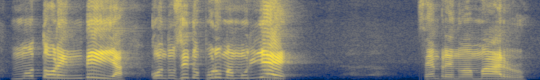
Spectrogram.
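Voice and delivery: loud, slow salesman spiel; car ad pitch. Acted. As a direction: sell the car like a radio ad. Mock car-sale advert pitch. (anúncio de venda de carro)

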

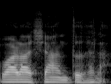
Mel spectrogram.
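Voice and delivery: ordinary delivery, nothing marked

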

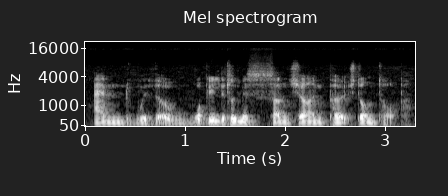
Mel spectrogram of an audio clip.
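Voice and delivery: ordinary delivery

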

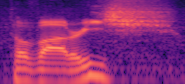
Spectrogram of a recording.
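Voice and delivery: Tovarish said the Russian way, ee sound at the end. Shown as a demonstration. Streamer asks chat if Tovarish sounds Russian enough. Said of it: "Am I putting the emphasis on the right syllable?".

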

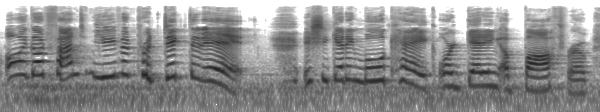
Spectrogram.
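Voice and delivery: loud, high, thrilled outburst; real excited yelling at a viewer; excited shout. Real, not acted. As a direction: shout it out, amazed the chat guessed right. Chat guessed the bathrobe.

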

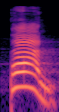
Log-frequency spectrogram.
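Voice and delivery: بان as "pan", with short "a"; short vowel in بان. Shown as a demonstration. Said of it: "الفرق بين الشورت فاول واللونج فاول".

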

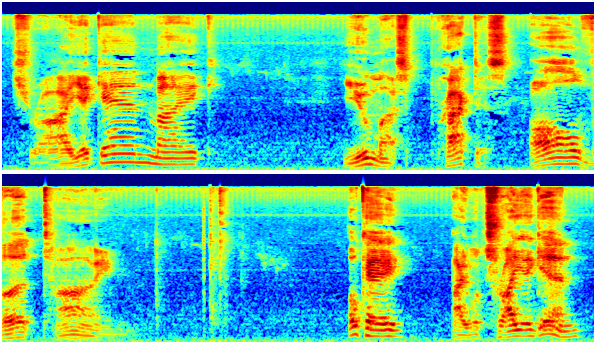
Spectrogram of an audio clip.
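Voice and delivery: lively storybook read with character voices; reading to children. Acted. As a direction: act out the story for young readers. Reads phonics story with voices.

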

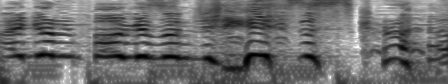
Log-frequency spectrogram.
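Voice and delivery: high, slow words through laughter; laughing fit. Real, not acted.

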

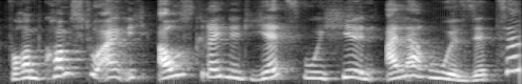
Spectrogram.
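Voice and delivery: genervte, hohe Krähenstimme; brummige Krähe. A narrator's reading. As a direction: sich mit hoher Stimme beschweren. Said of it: "brummte die Krähe". (genervt und vorwurfsvoll)

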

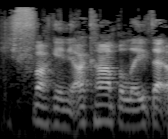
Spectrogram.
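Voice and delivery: normal talking voice

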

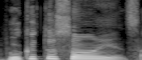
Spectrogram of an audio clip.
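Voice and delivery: high, loud sarcastic mimicry; mocking quote. Mocking what officials always say, high and loud. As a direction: sneer it in a put-on voice.

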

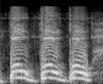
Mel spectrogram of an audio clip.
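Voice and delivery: high, rapid-fire punch noises; imitated punch booms. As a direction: voice each blow as it lands.

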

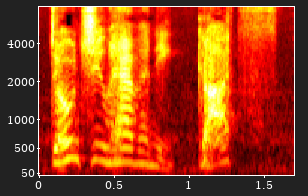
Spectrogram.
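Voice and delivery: loud, exasperated porcupine; cantankerous cry. A narrator's reading. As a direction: demand it loudly, rising in pitch. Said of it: "Aerith cried".

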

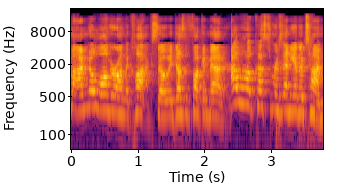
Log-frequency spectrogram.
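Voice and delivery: usual speaking voice

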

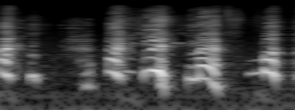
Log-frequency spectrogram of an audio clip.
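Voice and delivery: high, loud words broken by laughter; laughing. Real, not acted. Player cracking up at RoboCop's antics, laughing. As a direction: barely get the words out through laughter.

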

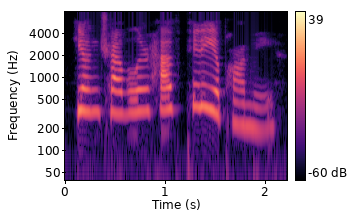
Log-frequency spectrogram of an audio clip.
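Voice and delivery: high-pitched entreaty all through; pleading beggar woman. A narrator's reading. Old beggar woman appeals to gardener's son, high plea.

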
